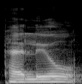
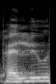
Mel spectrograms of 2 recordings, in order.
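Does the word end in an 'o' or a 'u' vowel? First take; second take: o; u. First: The word ends in an open 'o' vowel. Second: The word ends in a closed 'u' vowel. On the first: The speaker calls it right. "उड़े का मुंह खुला होया है होड़ा" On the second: The speaker calls it wrong. "फैल्यू नहीं कहना"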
